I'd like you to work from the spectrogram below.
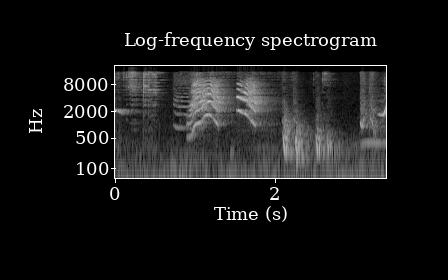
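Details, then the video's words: A pet parrot, said to talk "mummy" and "papa", utters two strong, hoarse, arching word-like syllables back to back, then low gravelly mutters and a short rising note. "talking mummy || papa bolta Mithu"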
